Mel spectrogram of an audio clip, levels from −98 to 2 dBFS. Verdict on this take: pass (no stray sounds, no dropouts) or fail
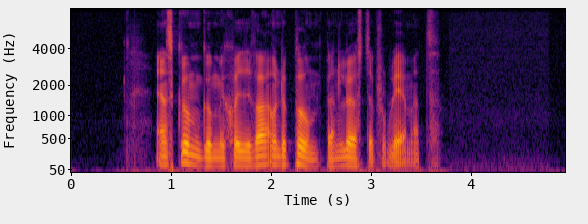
pass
